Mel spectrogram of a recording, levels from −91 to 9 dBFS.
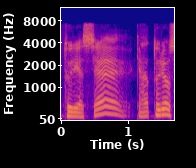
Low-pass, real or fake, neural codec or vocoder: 7.2 kHz; real; none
